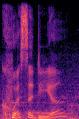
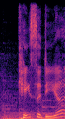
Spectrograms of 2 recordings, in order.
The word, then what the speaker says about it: quesadilla: Do you also say quadilla? Quesadilla. No, I know how to pronounce that one.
